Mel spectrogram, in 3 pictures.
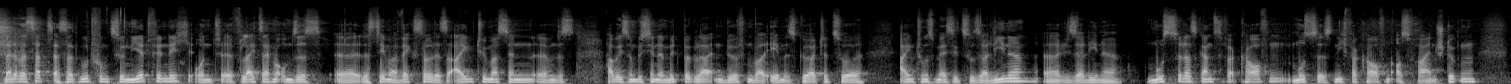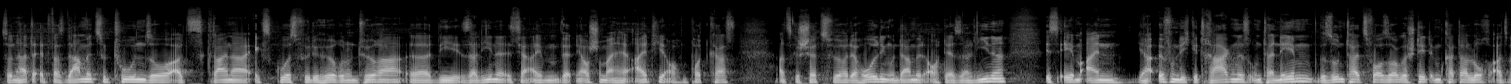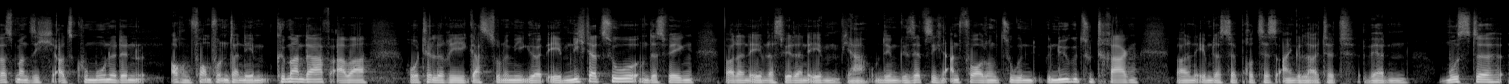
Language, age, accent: German, 40-59, German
